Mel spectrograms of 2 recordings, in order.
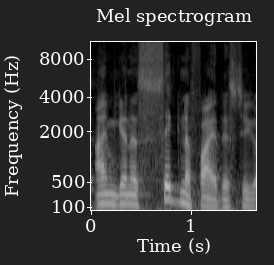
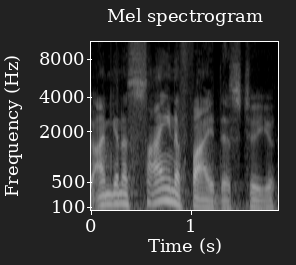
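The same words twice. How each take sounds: First: Said in the usual way. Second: "signify" pronounced SIGN-ih-fy; "signify" as SIGN-ify. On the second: Shown as a demonstration. Splits the word as sign-ify.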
